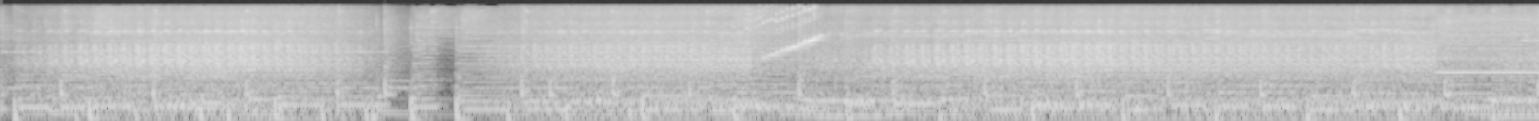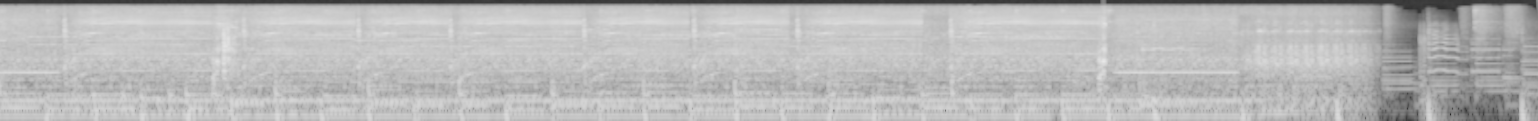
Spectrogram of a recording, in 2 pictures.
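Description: Cartoon truck engine running under background music, with a rising whine about eight seconds in. About halfway through, a steady low engine hum takes over, with a repeating pattern on top and a long held tone shortly after the change and again near the end.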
